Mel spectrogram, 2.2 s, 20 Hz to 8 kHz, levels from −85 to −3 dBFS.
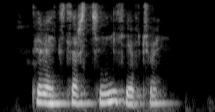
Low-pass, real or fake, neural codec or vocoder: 7.2 kHz; fake; codec, 16 kHz, 8 kbps, FreqCodec, smaller model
